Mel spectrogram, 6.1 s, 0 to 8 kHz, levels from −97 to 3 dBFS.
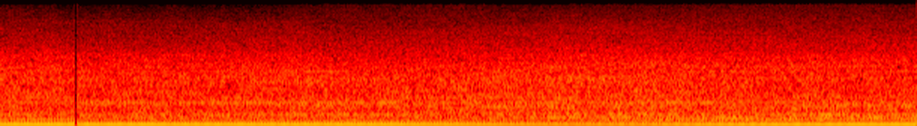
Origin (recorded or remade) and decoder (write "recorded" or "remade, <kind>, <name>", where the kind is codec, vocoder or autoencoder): recorded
